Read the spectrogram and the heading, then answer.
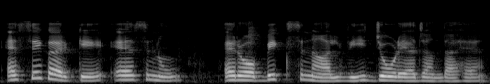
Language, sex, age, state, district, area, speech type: Punjabi, female, 30-45, Punjab, Jalandhar, urban, spontaneous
